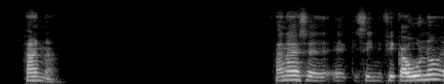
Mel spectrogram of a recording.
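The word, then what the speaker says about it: 하나: Hana. Hana.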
